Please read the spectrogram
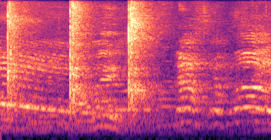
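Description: Three sharp hand claps about half a second apart, with a faint voice trailing under them.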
